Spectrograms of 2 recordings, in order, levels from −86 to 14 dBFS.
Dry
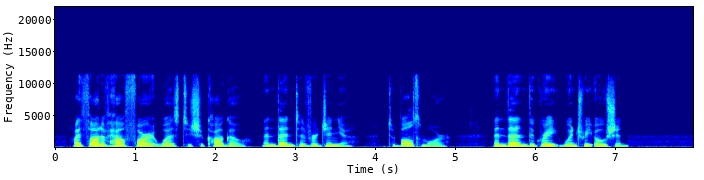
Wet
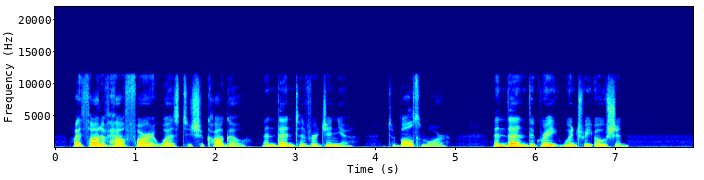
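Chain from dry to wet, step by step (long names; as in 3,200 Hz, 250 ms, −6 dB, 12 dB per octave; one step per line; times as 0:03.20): one half of a high-frequency compander decoder only
level +6 dB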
